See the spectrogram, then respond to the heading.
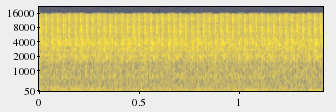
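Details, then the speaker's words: Toyota Vios 2nd gen with misfire and heavy vibration, after replacing one dead ignition coil with an original surplus coil: steady, even petrol idle around 700 rpm, aircon blower fan on, no stumble; normal idle. "maganda naman yung kanyang RPM nasa 700 yung RPM niya natin yung aircon blower fan tapos yung kanyang term Store Ayan N is guys oh steady lang yung kanyang RPM yun"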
